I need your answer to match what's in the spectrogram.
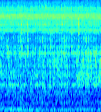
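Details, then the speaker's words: Old vacuum pump evacuating a Ford Escape A/C system through low-side port before recharge: steady even low drone, no gurgling or sputter, system pulled down, suggesting no leaks. "doesn't have a whole lot of gurgling noise, which means we probably don't have any leaks."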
